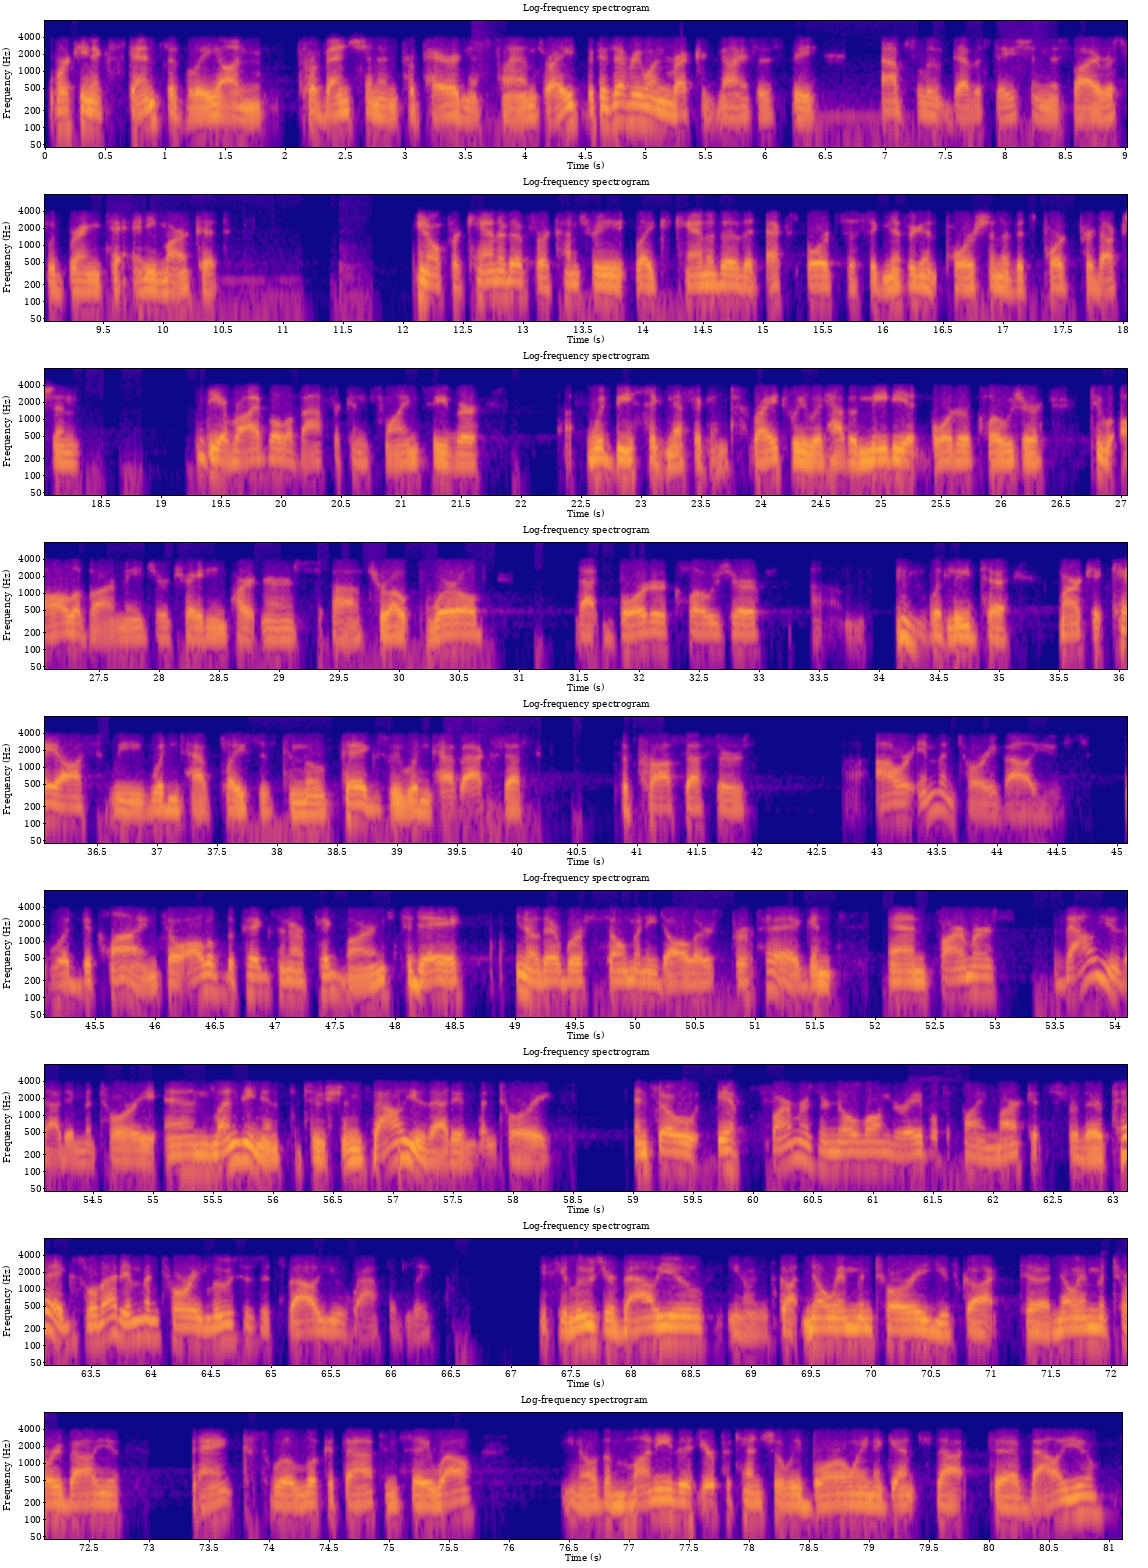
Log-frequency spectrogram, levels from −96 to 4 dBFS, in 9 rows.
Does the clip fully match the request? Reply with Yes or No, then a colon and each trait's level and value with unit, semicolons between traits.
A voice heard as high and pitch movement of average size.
No: very low, 95 Hz; average, 3.6 semitones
